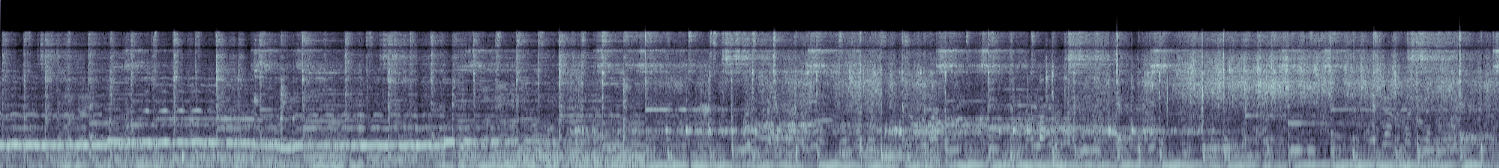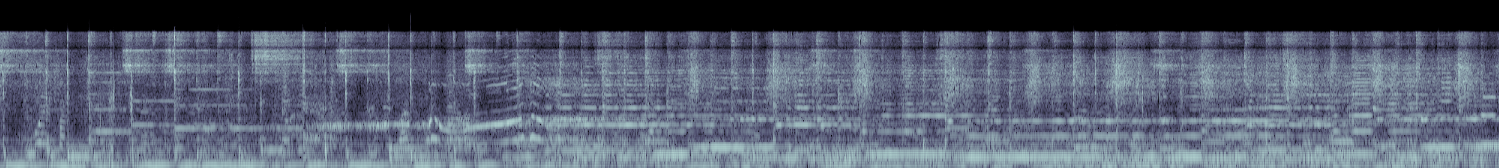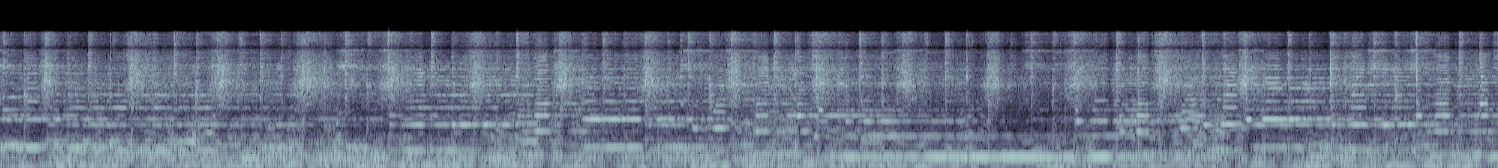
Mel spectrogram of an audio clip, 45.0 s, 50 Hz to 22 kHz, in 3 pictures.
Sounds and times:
Traditional music: 0:00.0 - 0:44.9
Speech: 0:13.6 - 0:16.9, 0:17.7 - 0:20.8.

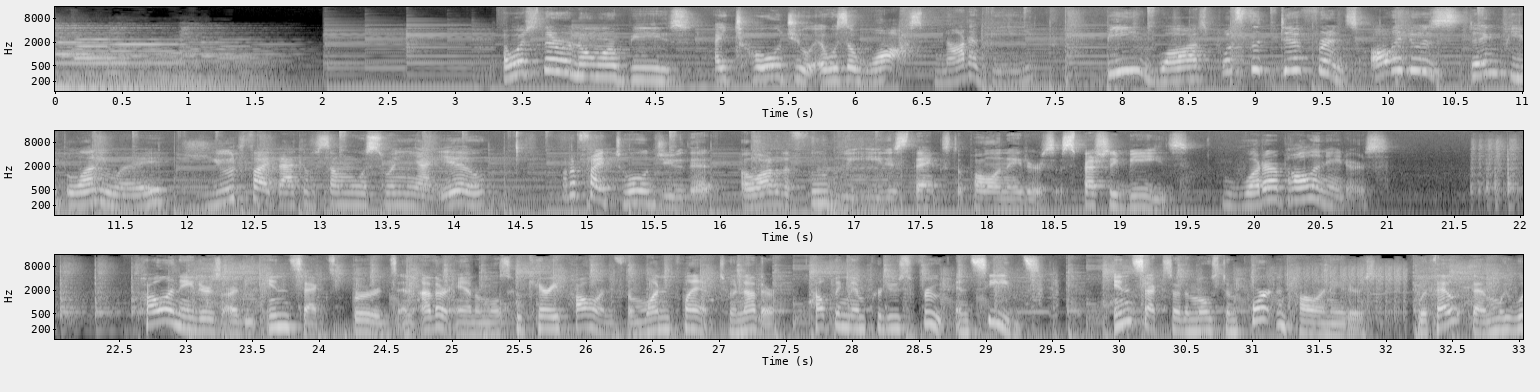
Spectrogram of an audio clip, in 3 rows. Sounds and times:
Music: 0:00.0 - 0:33.0
Child speech, kid speaking: 0:03.4 - 0:14.2, 0:14.8 - 0:21.0.

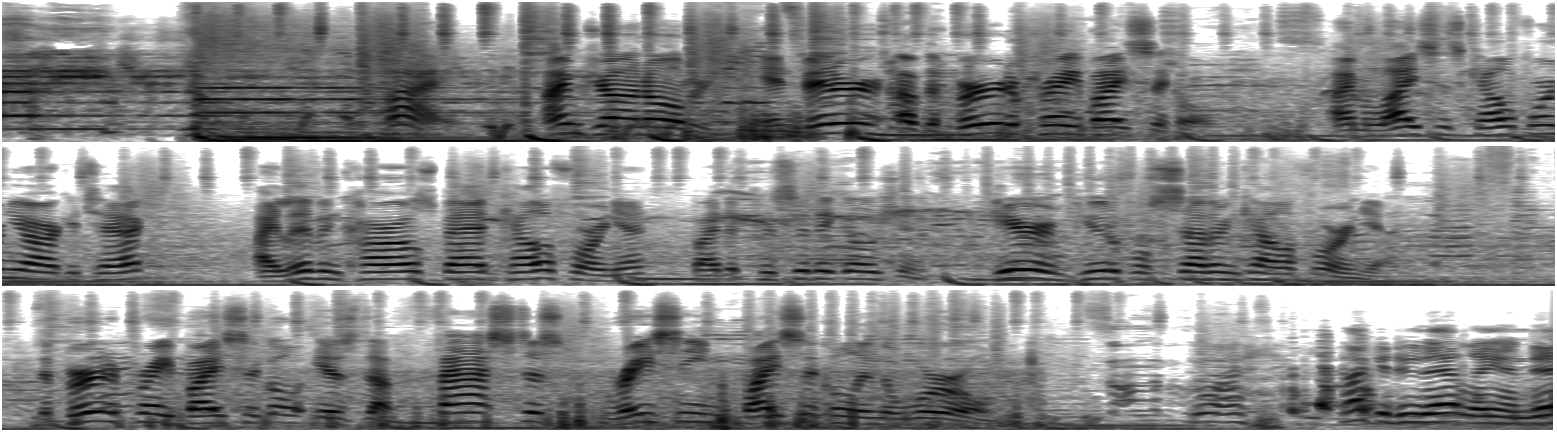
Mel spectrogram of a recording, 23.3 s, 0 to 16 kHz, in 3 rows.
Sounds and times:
Music: 0:00.0 - 0:22.0
Speech: 0:01.9 - 0:06.0, 0:06.6 - 0:14.7, 0:15.7 - 0:20.5, 0:21.5 - 0:23.2.

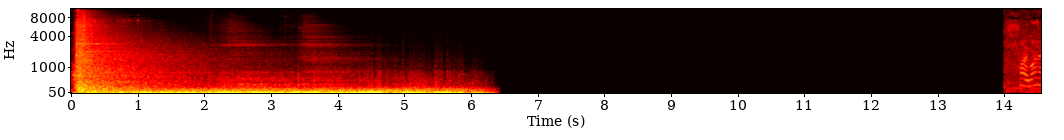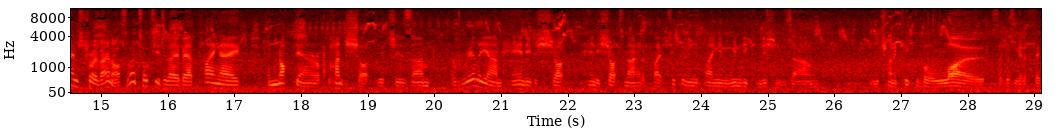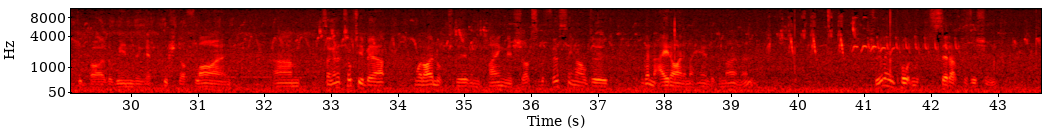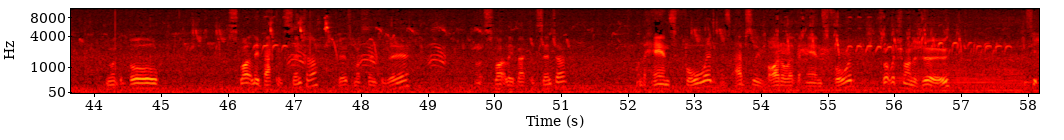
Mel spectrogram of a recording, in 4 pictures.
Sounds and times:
Speech: 0:14.2 - 0:25.8, 0:26.6 - 0:31.5, 0:32.1 - 0:39.4, 0:41.1 - 0:43.0, 0:44.2 - 0:45.0, 0:46.0 - 0:48.8, 0:49.7 - 0:51.1, 0:52.1 - 0:56.9, 0:57.9 - 0:58.1.

